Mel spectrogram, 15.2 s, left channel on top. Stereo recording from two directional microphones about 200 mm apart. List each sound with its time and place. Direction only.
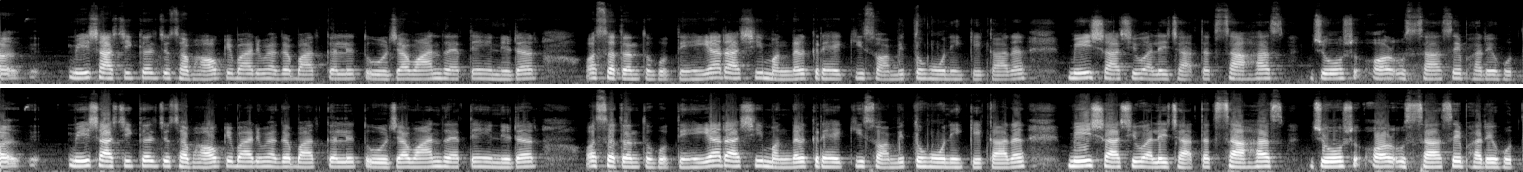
0.7 s a woman's voice: 25° right (ahead or behind)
